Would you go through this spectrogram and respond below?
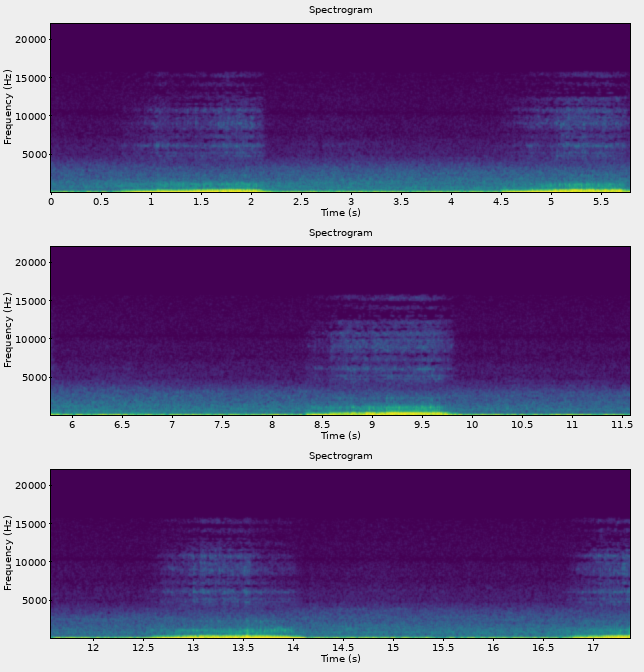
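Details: Snoring: steady rumbling snores, five in about seventeen seconds, roughly fifteen breaths a minute, with a low background hum.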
